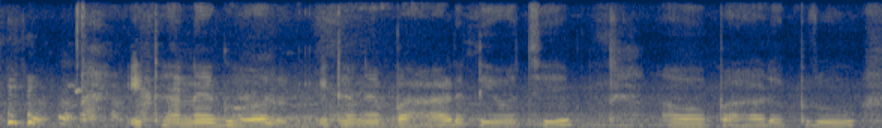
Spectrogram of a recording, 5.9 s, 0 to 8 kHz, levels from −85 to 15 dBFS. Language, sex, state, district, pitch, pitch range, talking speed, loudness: Odia, female, Odisha, Sambalpur, 215 Hz, 210-245 Hz, 100 wpm, -18 LUFS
